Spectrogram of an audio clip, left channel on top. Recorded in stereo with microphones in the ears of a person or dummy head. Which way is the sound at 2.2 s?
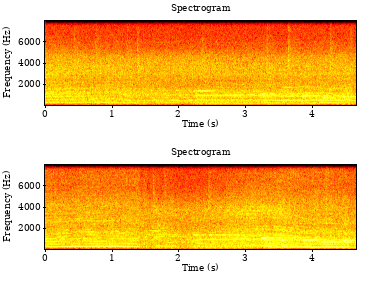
25° right (ahead or behind).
